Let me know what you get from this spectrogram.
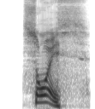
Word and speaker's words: Seuss: But did you know it's actually pronounced Sois, rhymes with voice?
